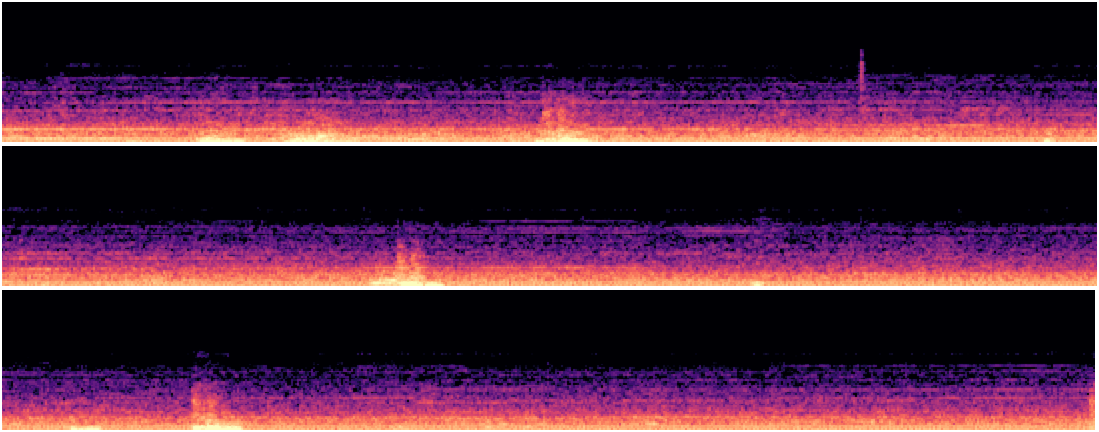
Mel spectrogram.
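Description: A car engine hums steadily inside a car driving on a highway.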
